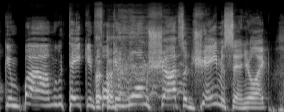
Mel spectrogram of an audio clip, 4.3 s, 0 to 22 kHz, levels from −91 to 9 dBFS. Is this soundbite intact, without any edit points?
yes; 0 cuts

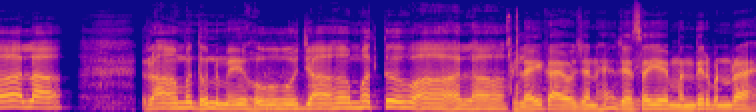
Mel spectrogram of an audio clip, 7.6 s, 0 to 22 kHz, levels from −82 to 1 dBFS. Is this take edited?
yes; 1 cut; at 5.1 s

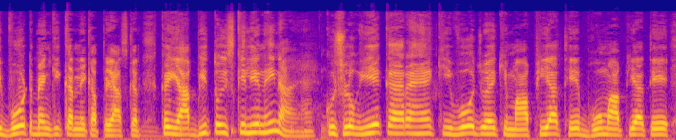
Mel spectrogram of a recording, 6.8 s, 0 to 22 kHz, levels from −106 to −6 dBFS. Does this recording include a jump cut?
yes; 1 cut; at 3.1 s

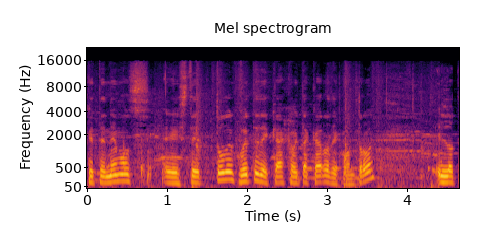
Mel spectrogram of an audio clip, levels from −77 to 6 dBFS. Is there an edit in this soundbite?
no; 0 cuts

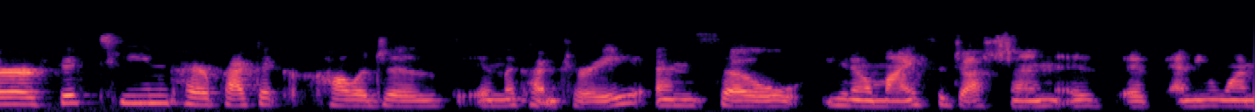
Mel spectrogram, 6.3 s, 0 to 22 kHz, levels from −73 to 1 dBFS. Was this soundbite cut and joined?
no; 0 cuts

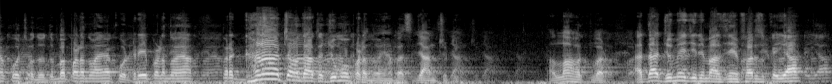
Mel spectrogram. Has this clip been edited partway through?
no; 0 cuts

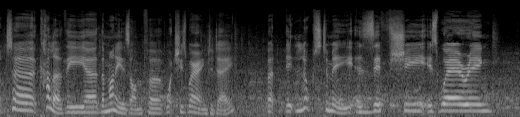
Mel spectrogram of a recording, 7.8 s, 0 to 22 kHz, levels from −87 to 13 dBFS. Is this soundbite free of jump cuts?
yes; 0 cuts

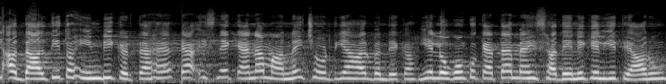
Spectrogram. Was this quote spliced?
no; 0 cuts

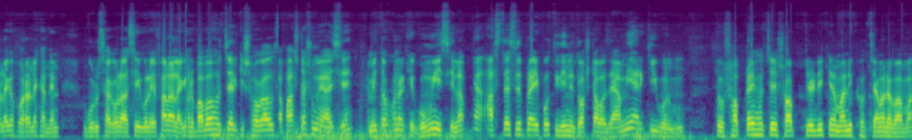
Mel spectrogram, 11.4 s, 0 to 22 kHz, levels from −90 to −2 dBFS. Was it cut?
yes; 4 cuts; at 2.4 s, 3.5 s, 4.6 s, 6.0 s

